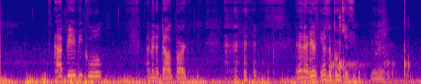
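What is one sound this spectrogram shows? A man talks casually and animatedly close to the microphone.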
